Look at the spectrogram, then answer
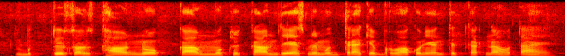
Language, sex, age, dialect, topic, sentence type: Hindi, male, 46-50, Awadhi Bundeli, banking, statement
